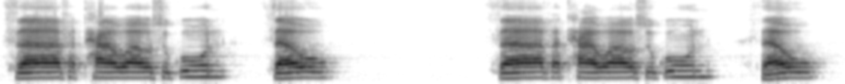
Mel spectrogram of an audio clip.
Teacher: That aw sound at the end, that slight bit of o, that elongation is known as the leen elongation or the soft elongation.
